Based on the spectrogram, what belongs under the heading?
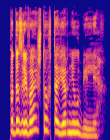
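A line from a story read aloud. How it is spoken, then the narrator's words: Sigh. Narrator (Russian): вздохнула я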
